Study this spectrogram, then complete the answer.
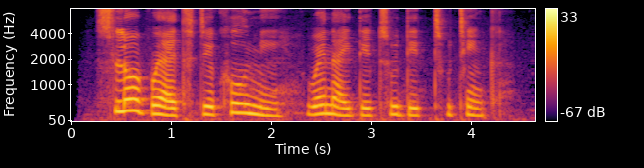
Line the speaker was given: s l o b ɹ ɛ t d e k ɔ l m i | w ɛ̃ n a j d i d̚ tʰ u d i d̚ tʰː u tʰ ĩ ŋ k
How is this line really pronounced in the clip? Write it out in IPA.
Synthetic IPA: s l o b ɹ ɛ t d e kʰ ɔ l m i | w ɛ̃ n a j d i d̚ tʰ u d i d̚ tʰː u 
